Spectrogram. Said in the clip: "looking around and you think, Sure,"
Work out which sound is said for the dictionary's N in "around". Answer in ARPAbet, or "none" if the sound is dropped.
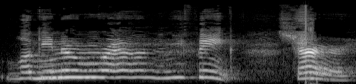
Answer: none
